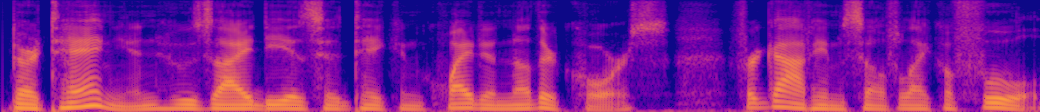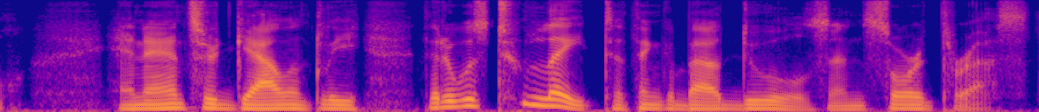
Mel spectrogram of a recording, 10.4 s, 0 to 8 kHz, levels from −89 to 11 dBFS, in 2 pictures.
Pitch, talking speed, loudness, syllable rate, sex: 105 Hz, 165 wpm, -20 LUFS, 4.8 syllables/s, male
